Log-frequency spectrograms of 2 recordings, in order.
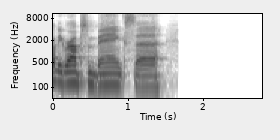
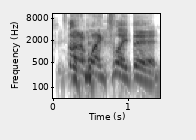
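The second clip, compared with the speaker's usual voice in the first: protest; 7 semitones higher, 7 dB louder than usual. Real, not acted. Laughing protest.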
